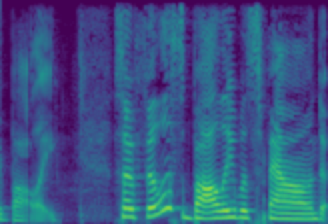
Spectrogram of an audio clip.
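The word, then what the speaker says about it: Bohle: say her last name maybe it's boule it's b-o-h-l-e okay so would you say bali i'll say bali so phyllis bali was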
